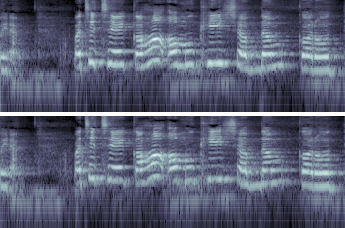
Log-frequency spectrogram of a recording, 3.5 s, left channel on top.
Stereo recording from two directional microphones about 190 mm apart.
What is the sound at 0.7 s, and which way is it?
A woman's voice, 10° left (ahead or behind).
